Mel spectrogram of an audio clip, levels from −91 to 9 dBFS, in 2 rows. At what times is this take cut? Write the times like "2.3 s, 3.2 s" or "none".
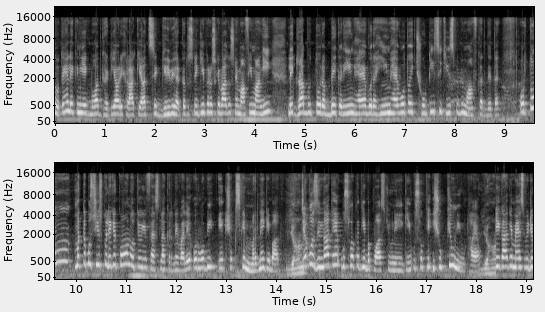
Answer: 4.8 s, 18.4 s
